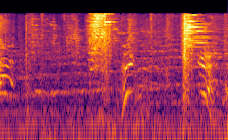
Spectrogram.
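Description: Film soundtrack music with two sharp crashing impacts, about a second apart.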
